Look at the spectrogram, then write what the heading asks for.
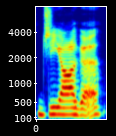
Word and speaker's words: Geauga: a lot and I don't know how to pronounce it. Tuscarawas. Okay. And I know this one is Geauga. I do know that one. That's how the county PVA office pronounced it. Yeah. So, and Geauga Title Company.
